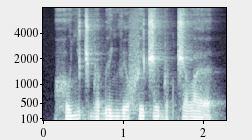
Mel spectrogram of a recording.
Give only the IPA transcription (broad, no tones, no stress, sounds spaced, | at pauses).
h o ʎ ɐ t͡ʃ b ɐ ɓ ɘ ʎ lʲ ɔ f e t͡ʃ ɘ b ɐ p t͡ʃ e lˠ ɐ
